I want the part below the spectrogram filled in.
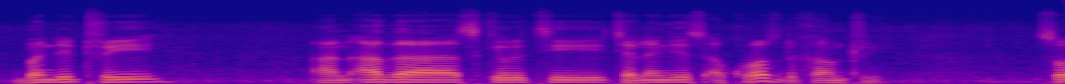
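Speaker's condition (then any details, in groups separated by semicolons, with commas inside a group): No condition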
